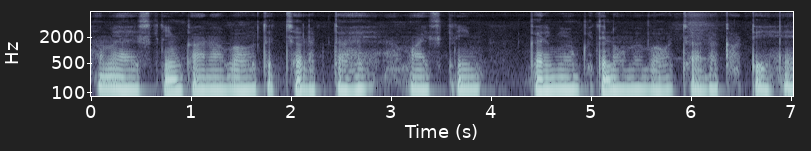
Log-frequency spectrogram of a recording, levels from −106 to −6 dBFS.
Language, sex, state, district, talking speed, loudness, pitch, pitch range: Hindi, male, Uttar Pradesh, Hamirpur, 155 wpm, -33 LUFS, 115 Hz, 115-120 Hz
